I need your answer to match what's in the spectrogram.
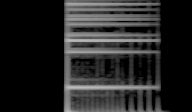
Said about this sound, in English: Oh, God, just ring the bell.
